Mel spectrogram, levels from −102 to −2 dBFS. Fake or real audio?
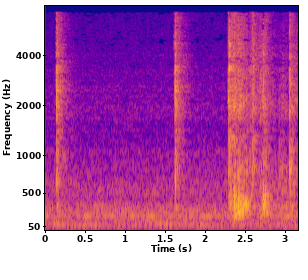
real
